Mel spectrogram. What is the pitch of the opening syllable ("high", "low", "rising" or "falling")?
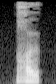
low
